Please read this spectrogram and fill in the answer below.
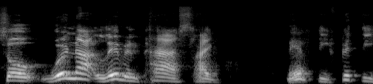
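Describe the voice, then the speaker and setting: A man speaking at a fairly slow pace. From US South, Atlanta, Georgia. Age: 40s. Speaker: sneaker enthusiast. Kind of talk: casual chat. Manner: animated.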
